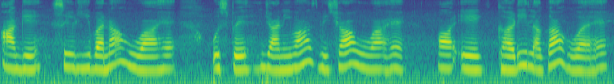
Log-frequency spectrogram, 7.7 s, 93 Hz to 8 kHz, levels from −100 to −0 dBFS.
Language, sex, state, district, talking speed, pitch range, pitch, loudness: Hindi, female, Jharkhand, Ranchi, 135 wpm, 205-235 Hz, 215 Hz, -16 LUFS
